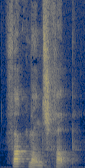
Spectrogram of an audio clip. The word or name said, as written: savoir-faire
